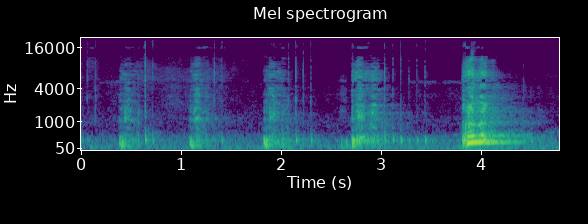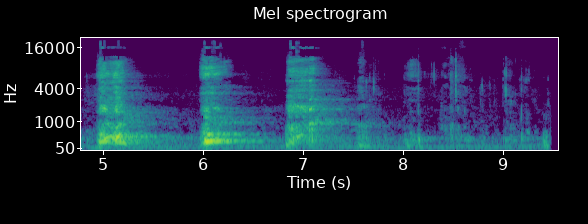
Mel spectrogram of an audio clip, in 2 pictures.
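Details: Dog coughs in a series of about nine short, harsh bursts, louder in the middle of the run.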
